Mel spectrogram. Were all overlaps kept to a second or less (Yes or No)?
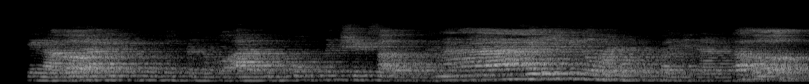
Yes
